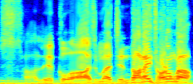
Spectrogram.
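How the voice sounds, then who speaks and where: Man acting hot-headed young man, animated delivery. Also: fairly high pitch, measured pace, gravelly, exaggerated voice. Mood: tense, angry. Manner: curt, aggressive, commanding. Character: hot-headed young college student politician, protective lover. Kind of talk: Hindi audio drama acting. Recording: music bed under the voice.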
